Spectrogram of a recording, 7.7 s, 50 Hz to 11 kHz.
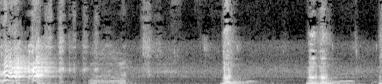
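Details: A 2-month-old female German Shepherd puppy, playing, gives short, high yapping barks mixed with whiny, wavering yelps.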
